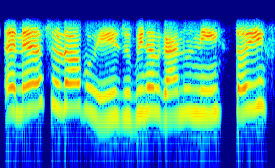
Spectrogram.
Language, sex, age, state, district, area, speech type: Assamese, female, 18-30, Assam, Barpeta, rural, conversation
